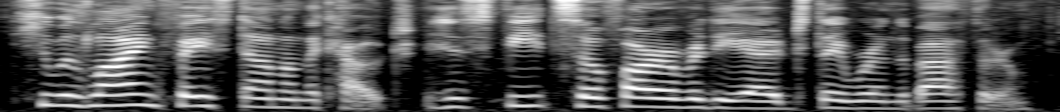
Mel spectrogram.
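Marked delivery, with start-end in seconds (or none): none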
